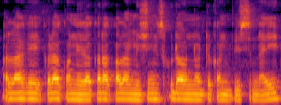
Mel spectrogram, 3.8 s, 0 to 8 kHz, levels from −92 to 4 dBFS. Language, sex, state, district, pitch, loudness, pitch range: Telugu, male, Andhra Pradesh, Sri Satya Sai, 115 Hz, -16 LUFS, 110-120 Hz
